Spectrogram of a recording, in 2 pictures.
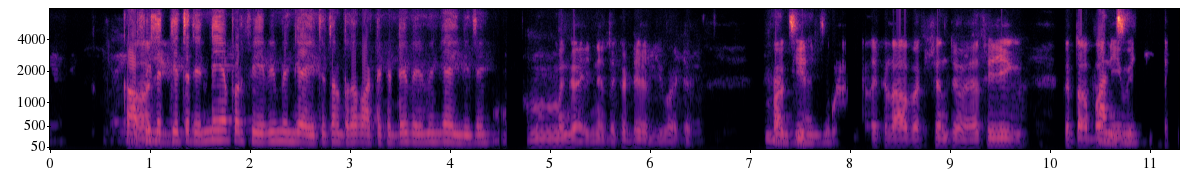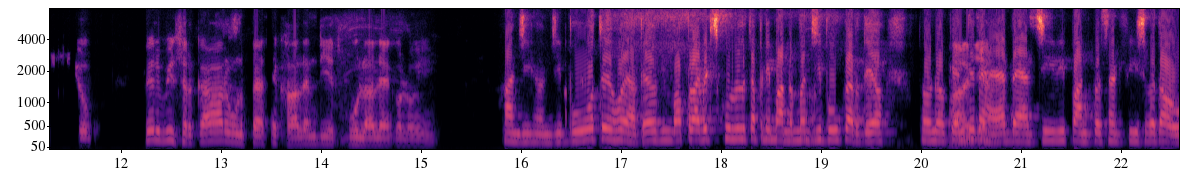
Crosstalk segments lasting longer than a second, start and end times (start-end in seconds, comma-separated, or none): none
